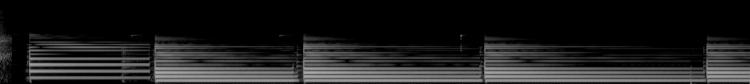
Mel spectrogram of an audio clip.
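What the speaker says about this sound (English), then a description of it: "Yes, there is an inbuilt tuner." Sustained guitar notes ring through a Loudstakk TRVE RIG amp sim with its built-in tuner engaged, each note freshly plucked about every one and a half seconds and decaying slowly, with no one talking.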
